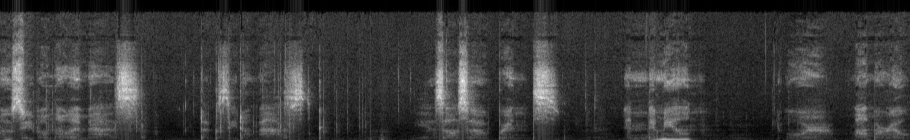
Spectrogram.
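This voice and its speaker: Someone whispers at a very slow pace, with long, frequent pauses. Noticeable background noise is present. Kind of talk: soft-spoken ASMR chitchat ramble about a favorite anime. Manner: soft-spoken, rambling, conversational.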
